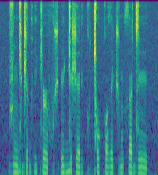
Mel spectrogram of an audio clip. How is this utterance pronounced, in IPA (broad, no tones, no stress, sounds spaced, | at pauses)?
ʑ u m ɟ ɛ̤ d͡ʒ ɐ ɡ ʔ e̤ c ə˞ f ṳ ʃ ʔ e ɟ ɛ ʃ ɛ ɾ e̤ k ɔ̤ ǀ o k ɔ ð ɛ t͡ʃ o̤ m θ ɐ d͡z e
